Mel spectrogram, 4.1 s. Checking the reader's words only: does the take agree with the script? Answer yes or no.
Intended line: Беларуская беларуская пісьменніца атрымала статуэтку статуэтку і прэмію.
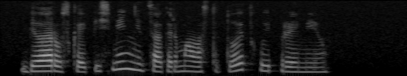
no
